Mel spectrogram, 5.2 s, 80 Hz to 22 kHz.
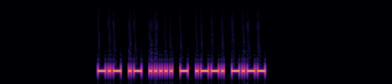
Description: Morse code, heard as a keyed tone, about 36 wpm, 700 Hz. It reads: KA5TPY
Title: USA Call Signs - 6 Characters - Repeated 3x - 35wpm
